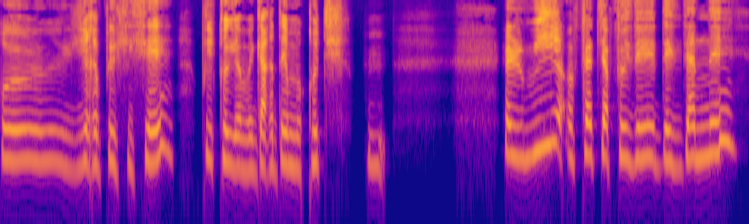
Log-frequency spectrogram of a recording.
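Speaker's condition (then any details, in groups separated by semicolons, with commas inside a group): Profound congenital deafness; profound deafness from birth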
